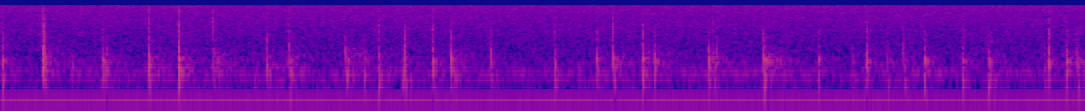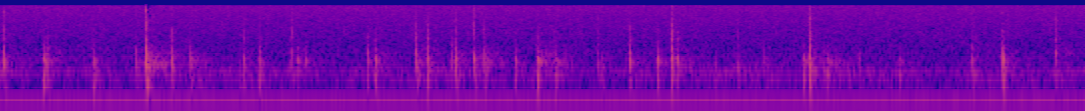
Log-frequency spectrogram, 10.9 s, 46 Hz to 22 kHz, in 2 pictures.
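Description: Long nails tap and scratch the glass screen of an iPad, making about 40 quick, dry clicks in an irregular rhythm, each dying away almost instantly. The taps are quiet and sit over a faint steady low hum.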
